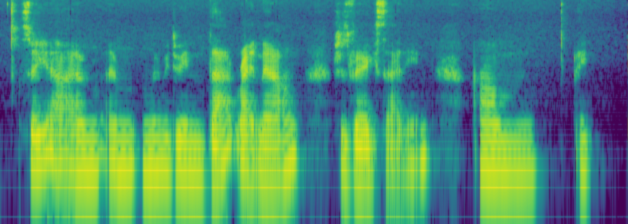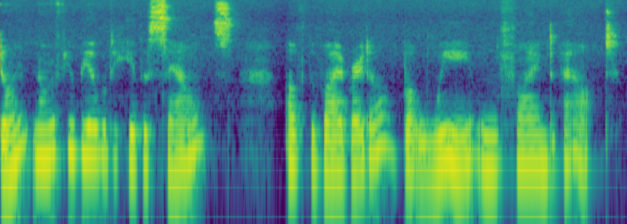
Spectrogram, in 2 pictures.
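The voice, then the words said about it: Husky, tired voice. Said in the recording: “if I sound a little husky ... I'm a little bit tired”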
